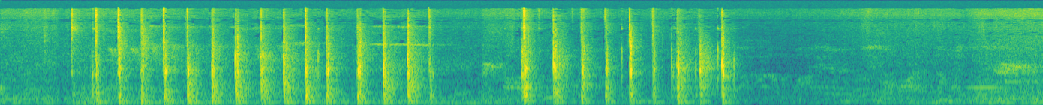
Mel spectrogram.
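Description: Pestle pounding garlic cloves and green chillies in a stone mortar: two quick runs of sharp strikes, about six a second, with a short pause between, stopping about five seconds in.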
